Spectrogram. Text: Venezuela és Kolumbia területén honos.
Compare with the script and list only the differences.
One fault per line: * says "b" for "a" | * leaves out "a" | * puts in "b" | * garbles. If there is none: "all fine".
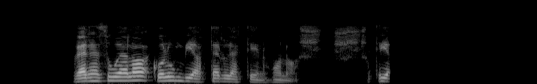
* leaves out "és"
* garbles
